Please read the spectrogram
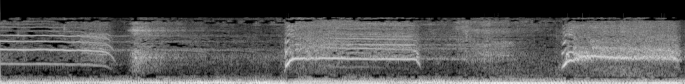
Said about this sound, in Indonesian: Terus berteriak kesakitan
